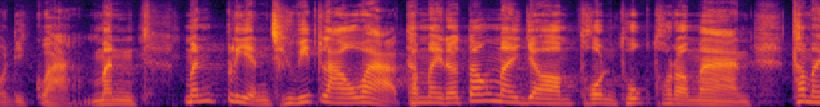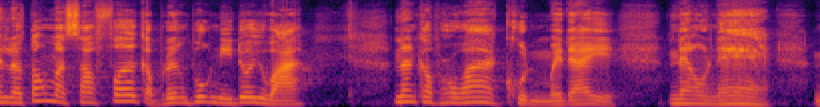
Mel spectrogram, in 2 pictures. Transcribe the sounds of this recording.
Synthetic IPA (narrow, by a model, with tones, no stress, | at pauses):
diː˧kwa̰ː˨˩ma˧nma˧npli˨˩ənt͡ɕʰiː˧wi˦˥t̪̚ɾa˧wʔa˨˩t̪ʰa˧mːa˧jɾa˧wt̪ɔ˥˩ŋmaː˧jɔː˧mt̪ʰo˧nt̪ʰu˦˥k̚t̪ʰoː˧ɾa˧maː˧nt̪ʰa˧mːa˧jɾa˧wt̪ɔ˥˩ŋmaː˧sa˦˥fɤː˥˩ka˨˩p̚ɾɯ˥˩əŋpʰu˥˩ək̚niː˦˥du˥˩əjwa˦˥ʔ | na˥˩nkɔ˦˥˩pʰɾɔ˦˥waː˥˩kʰu˧nma˥˩jda˥˩jnɛː˥˩wnɛː˥˩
